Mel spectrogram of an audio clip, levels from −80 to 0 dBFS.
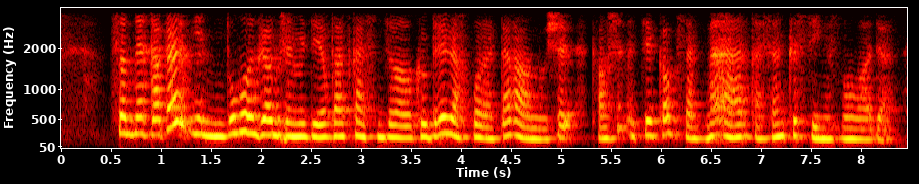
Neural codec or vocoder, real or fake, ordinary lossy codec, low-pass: codec, 16 kHz, 0.5 kbps, FunCodec, trained on Chinese and English, 25 frames a second; fake; none; 3.6 kHz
